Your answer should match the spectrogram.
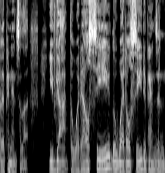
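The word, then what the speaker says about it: Weddell: You've got the wedca the wed sea depends on who you ask how to say it.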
